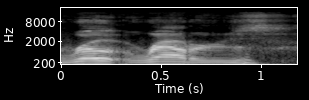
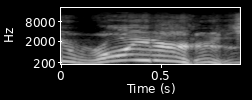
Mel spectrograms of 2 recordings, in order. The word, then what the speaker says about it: Reuters: Well, Hunter, you heard about it on Rugers. – Rugers. – Yeah. – Yeah. Or routers. I just want to grab the boy by the head and go, just say Reuters.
